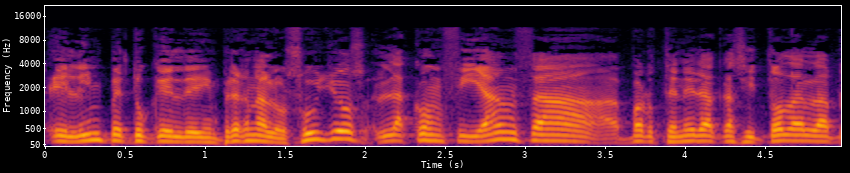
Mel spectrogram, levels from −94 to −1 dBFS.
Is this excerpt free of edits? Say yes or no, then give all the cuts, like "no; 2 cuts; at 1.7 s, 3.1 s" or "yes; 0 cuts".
yes; 0 cuts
